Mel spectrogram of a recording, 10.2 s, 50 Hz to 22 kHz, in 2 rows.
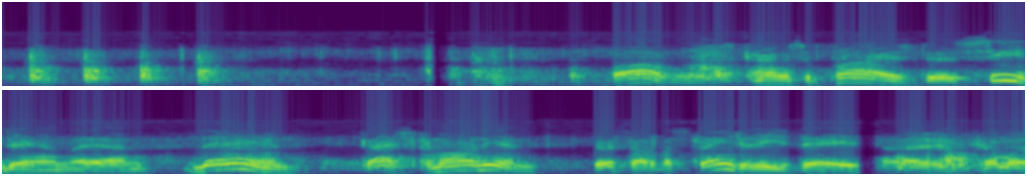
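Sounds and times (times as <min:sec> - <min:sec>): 
firm knocks on a door: 0:00.0 - 0:01.2
speech: 0:03.2 - 0:10.2.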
